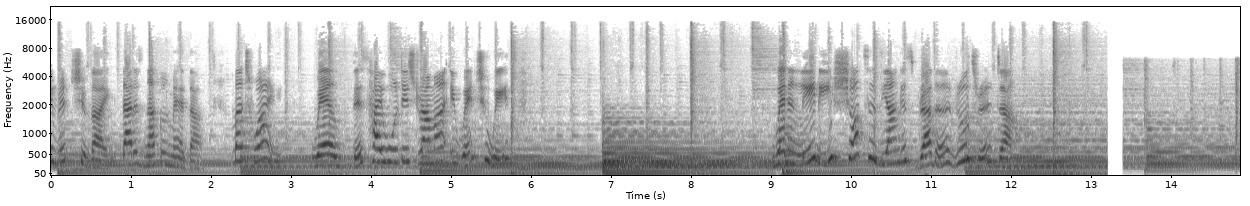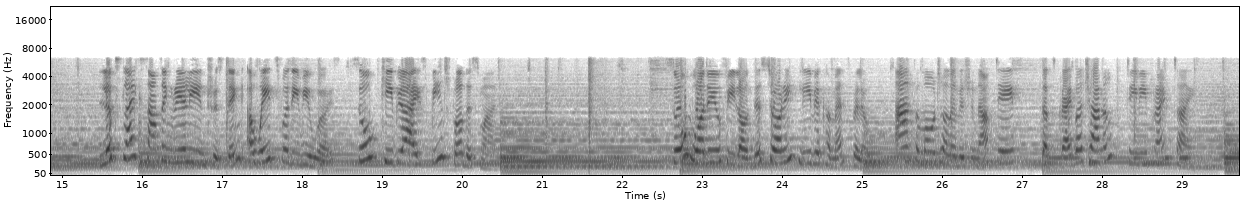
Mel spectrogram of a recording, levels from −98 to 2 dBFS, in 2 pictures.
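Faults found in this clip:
Sound dulls at 13.21 s after a 200 ms gap, nothing above 6.1 kHz, about 5 dB quieter, faint new noise floor to the end. Likely input switched to a poorer device.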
